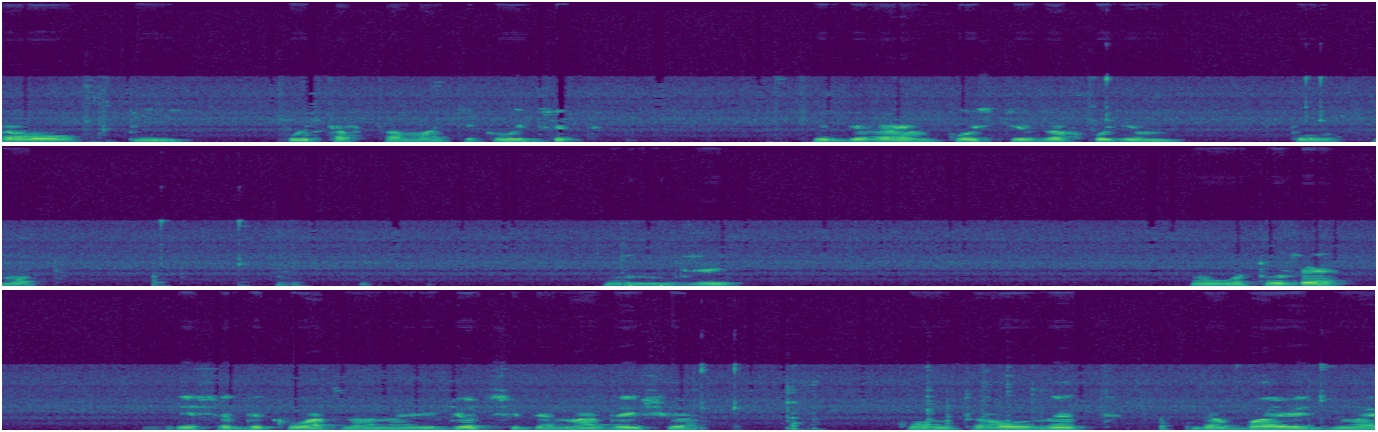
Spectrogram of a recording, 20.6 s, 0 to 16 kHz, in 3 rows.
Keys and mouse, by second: 0.4 ctrl+p, 4.0 click, 5.6-6.7 drag, 7.9 click, 10.1 g, 18.9 ctrl+z, 20.5 middle click.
